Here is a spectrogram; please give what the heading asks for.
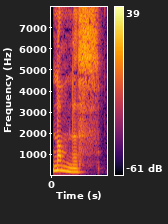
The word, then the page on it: numbness: British English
